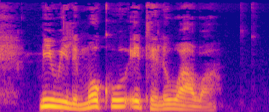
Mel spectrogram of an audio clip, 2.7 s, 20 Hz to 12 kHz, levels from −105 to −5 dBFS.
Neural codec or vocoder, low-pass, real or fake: none; 10.8 kHz; real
